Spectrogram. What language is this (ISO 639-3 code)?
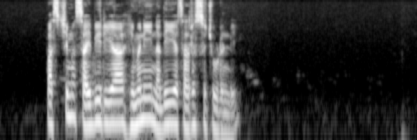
tel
